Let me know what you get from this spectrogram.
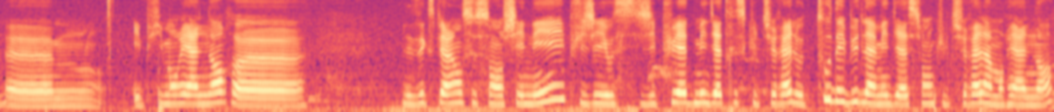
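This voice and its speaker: High-pitched female speech delivered at a fairly slow pace. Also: ordinary pitch variation. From France. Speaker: art teacher and cultural mediator. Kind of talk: podcast interview. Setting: outdoors in a park. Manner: hesitant, many fillers.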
